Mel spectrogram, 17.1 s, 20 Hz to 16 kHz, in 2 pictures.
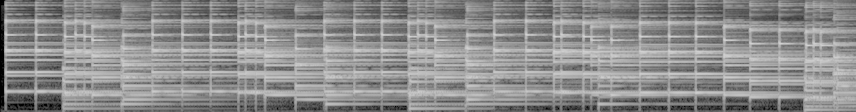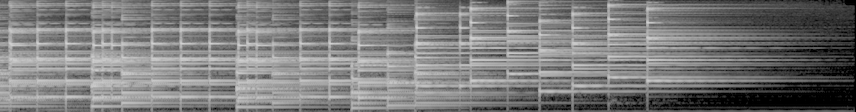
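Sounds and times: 
Roland D-10 synthesizer hammer bells: 0.1s - 17.1s.

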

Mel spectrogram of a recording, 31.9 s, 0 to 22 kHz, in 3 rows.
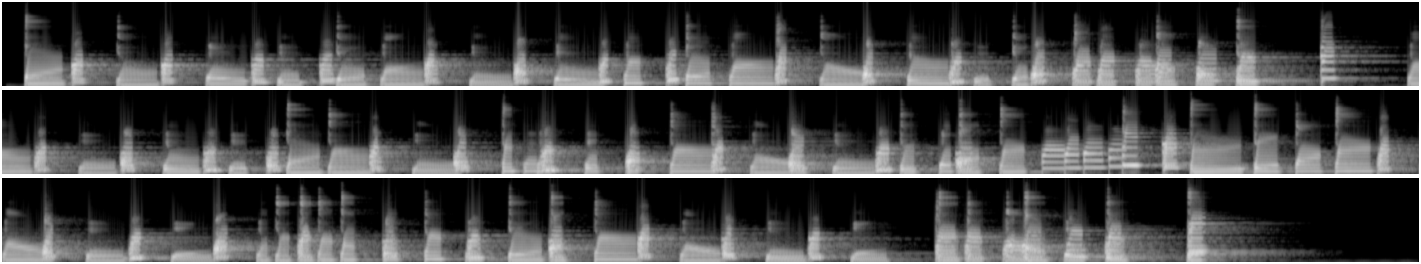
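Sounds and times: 
quack sound on a Kawai K5000S synthesizer: 0.2s - 19.9s, 20.6s - 30.7s.

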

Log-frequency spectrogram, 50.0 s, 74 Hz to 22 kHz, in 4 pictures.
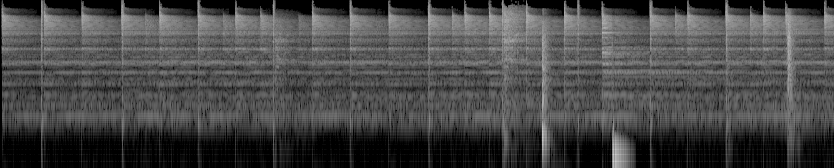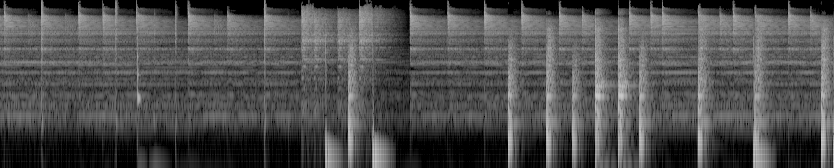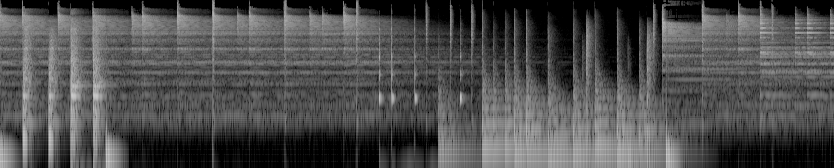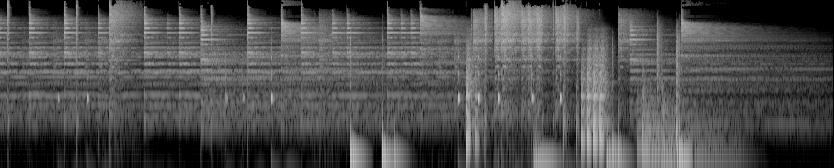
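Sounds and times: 
jazz drums from E-mu Pro-Cussion factory ROM kits: 7.4s - 9.6s, 11.7s - 12.6s, 14.2s - 15.4s, 17.1s - 18.4s, 20.1s - 27.1s, 30.2s - 35.7s, 42.8s - 43.8s, 44.4s - 48.8s.

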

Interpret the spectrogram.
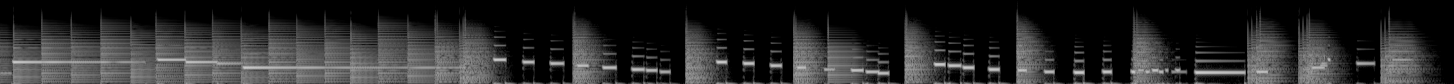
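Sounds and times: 
clavichord: 0.1s - 11.8s, 12.5s - 14.3s.

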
